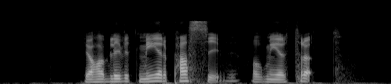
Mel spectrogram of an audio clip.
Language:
Swedish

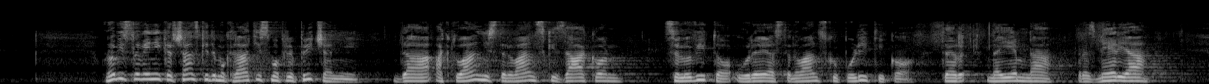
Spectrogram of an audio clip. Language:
Slovenian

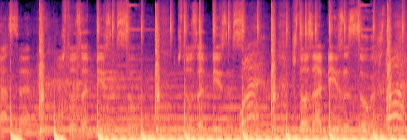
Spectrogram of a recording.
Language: Russian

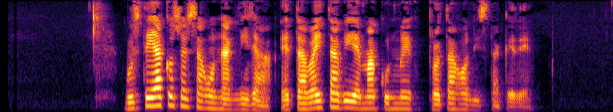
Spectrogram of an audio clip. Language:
Basque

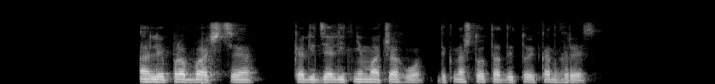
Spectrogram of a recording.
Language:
Belarusian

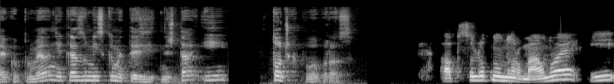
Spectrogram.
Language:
Bulgarian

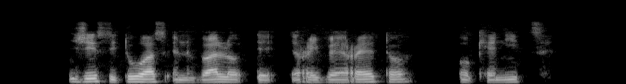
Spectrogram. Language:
Esperanto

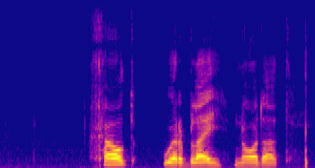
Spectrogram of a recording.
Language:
Afrikaans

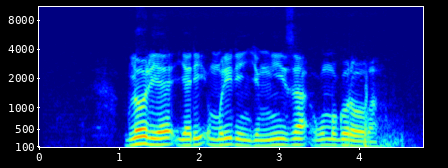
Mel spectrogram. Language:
Kinyarwanda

